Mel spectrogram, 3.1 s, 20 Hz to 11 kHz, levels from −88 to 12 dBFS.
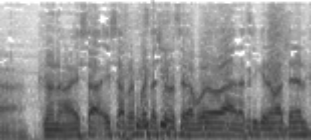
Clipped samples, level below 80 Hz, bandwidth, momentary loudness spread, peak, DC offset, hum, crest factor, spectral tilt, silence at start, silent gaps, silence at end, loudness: under 0.1%; -32 dBFS; 10.5 kHz; 3 LU; 0 dBFS; 2%; none; 10 dB; -6.5 dB/octave; 0 s; none; 0 s; -11 LUFS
